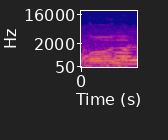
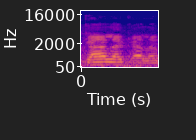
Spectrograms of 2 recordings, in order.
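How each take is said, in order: First: The vowel is heavy and rounded, like 'qo'. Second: The vowel is light and open, like 'ka'. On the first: The speaker calls it right. "মোটা করে ইস্তিলা" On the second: The speaker calls it wrong. "নাকি কালা কালা বলতেন"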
